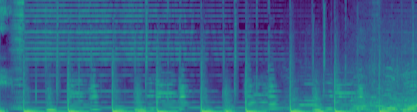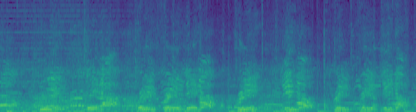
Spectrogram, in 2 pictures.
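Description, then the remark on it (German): A large crowd at a solidarity rally for Leipzig student Lina E. chants the slogan "Free Lina" in loud, rhythmic unison, backed by steady drum beats, before the chanting swells into a dense, roaring mass of voices. “Free Lina, so hörte man es in den vergangenen anderthalb Jahren immer wieder bei Solidaritätskundgebungen für die Leipziger Studentin Lina E.”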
